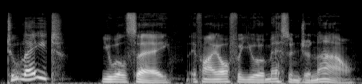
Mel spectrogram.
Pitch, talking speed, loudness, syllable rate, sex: 130 Hz, 200 wpm, -16 LUFS, 5.1 syllables/s, male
